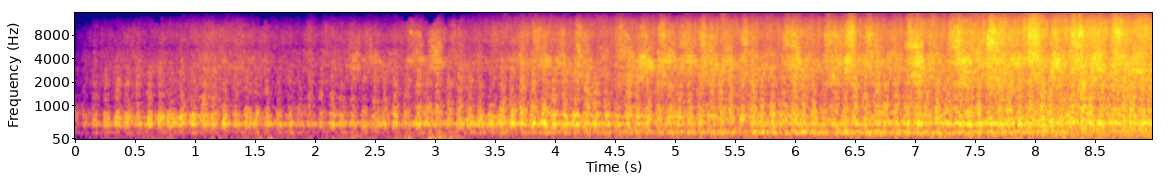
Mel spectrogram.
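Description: A steam train's wheels clatter on the rails.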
